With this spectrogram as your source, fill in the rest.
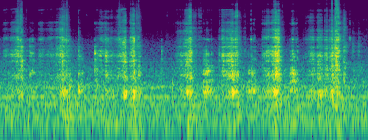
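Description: A chisel scrapes along the length of a long, solid diamond willow stick, stripping its bark. The strokes come as repeated rough, rasping scrapes about once a second, each a brief brighter burst over a steady hiss that fades quickly between strokes.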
